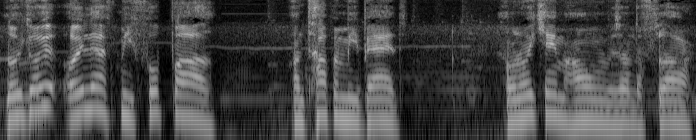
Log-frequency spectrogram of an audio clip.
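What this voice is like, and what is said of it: Hard-to-understand Irish accent. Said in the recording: “I'm in Dublin, in Ireland. ... Sorry, I'm having trouble understanding your accent.”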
